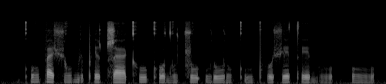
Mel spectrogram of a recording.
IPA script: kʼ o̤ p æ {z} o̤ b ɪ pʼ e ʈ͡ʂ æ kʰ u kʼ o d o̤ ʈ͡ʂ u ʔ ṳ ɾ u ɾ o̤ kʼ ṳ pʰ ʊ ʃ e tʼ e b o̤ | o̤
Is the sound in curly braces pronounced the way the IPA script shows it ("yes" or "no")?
no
